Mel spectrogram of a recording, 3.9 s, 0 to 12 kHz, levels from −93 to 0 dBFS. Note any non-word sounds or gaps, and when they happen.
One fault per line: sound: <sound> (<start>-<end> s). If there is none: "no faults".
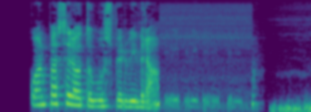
sound: laugh (2.0-3.0 s)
